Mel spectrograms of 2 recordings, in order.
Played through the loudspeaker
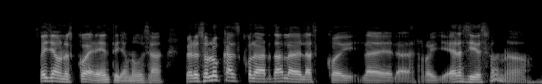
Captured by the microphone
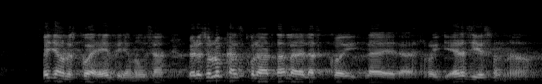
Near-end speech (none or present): none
